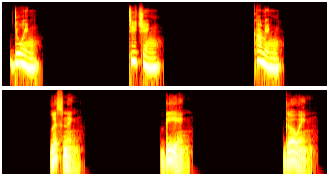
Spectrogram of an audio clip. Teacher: To create the NG sound, raise the back of the tongue and let it touch the soft palate, which is the back soft area of your mouth. Don't release your tongue when you say the G, or just release it slightly. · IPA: /ŋ/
